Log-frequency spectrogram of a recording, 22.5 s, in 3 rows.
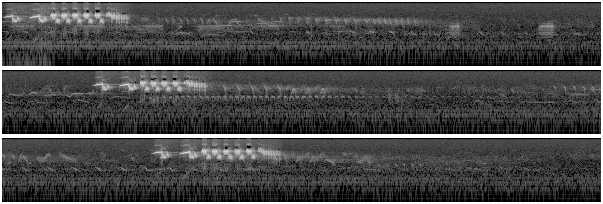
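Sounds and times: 
common reed bunting singing: 0.0s - 1.6s, 8.1s - 11.5s, 14.0s - 19.7s
faint quieter bird: 0.0s - 22.4s.

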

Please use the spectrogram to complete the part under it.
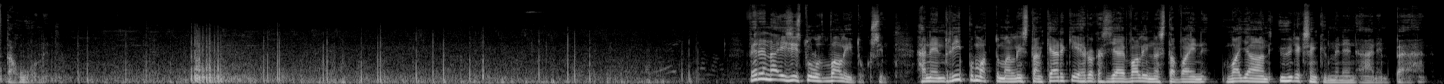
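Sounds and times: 
speech: 0.0s - 0.6s, 7.5s - 14.4s
fireworks crackling above city rooftops: 0.0s - 7.3s.

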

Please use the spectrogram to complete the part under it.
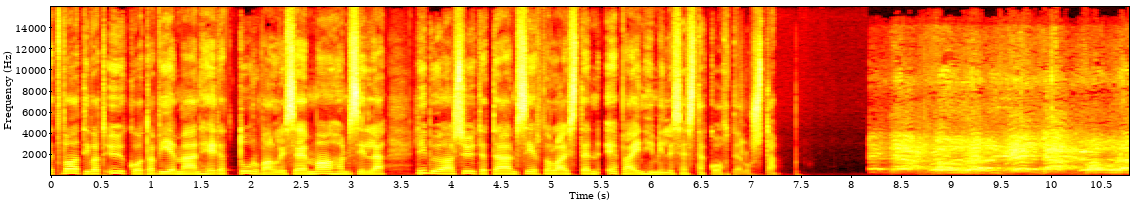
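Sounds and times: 
speech: 0.0s - 7.4s
protesters shouting in Arabic: 8.2s - 10.7s.

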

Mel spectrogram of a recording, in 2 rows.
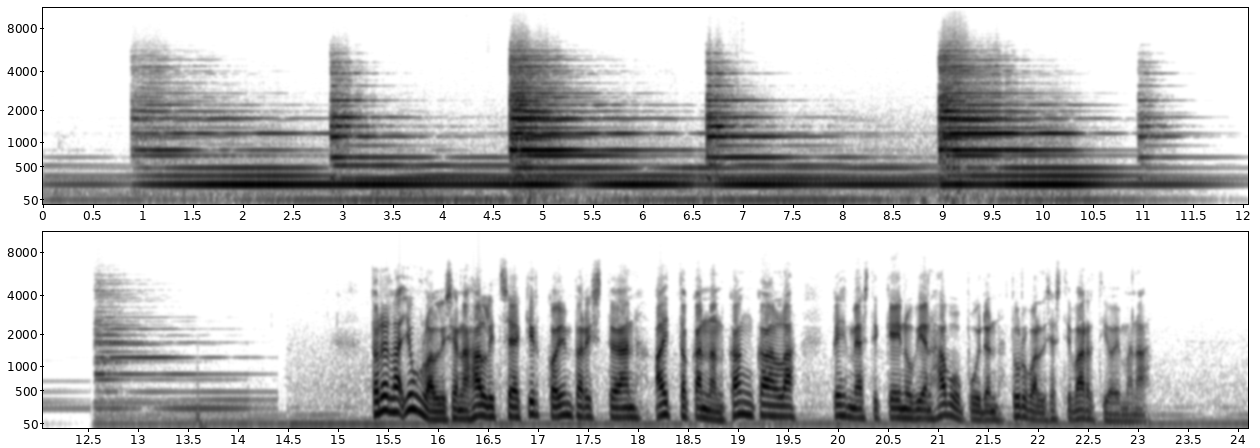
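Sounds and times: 
cast metal church bell tolling from high bell tower: 0.0s - 14.4s
speech: 15.4s - 23.2s.

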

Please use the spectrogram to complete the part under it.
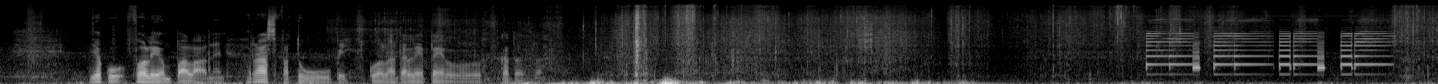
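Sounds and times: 
speech: 0.9s - 5.6s
scraping and rustling in soil: 3.1s - 12.2s, 13.9s - 14.3s
metal detector buzzing signal tone: 11.4s - 14.3s.

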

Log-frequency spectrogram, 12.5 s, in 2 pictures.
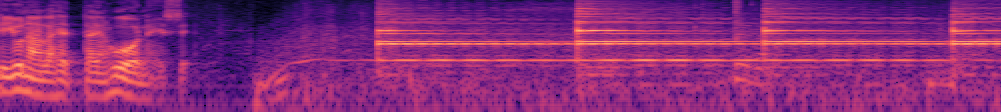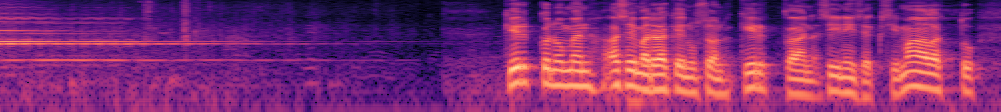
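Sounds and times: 
speech: 0.0s - 2.0s, 9.4s - 12.4s
hand bell on station building wall ringing: 2.4s - 7.8s.

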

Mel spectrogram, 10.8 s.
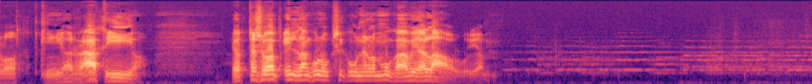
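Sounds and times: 
speech: 0.1s - 2.0s, 3.1s - 6.6s
horn blown for changing of the guard: 6.3s - 10.8s.

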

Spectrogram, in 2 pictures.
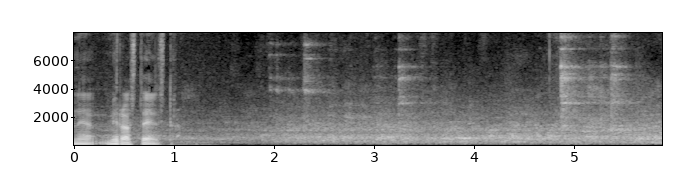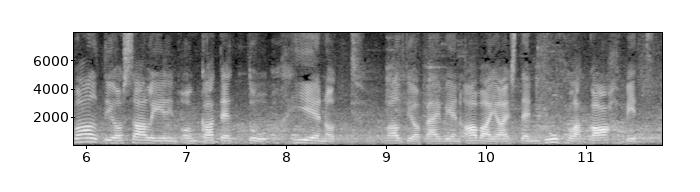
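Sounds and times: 
speech: 0.0s - 1.1s, 5.9s - 11.6s
cups and dishes clinking: 1.9s - 3.7s, 4.8s - 5.7s.

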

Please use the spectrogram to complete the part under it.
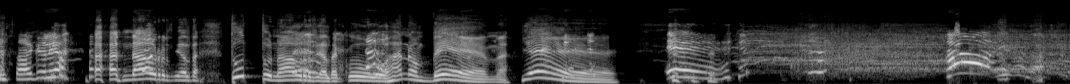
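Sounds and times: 
laughter: 0.0s - 2.2s, 2.8s - 8.8s, 9.5s - 10.7s
speech: 0.0s - 7.6s, 9.5s - 10.7s
loud rising whoop and shorter yelps: 7.2s - 10.7s
audience cheering: 7.3s - 10.7s.

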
